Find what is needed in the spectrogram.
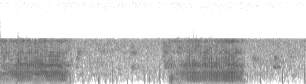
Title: Snoring Dragon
